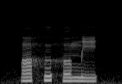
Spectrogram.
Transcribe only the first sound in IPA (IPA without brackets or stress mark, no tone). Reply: ɔ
